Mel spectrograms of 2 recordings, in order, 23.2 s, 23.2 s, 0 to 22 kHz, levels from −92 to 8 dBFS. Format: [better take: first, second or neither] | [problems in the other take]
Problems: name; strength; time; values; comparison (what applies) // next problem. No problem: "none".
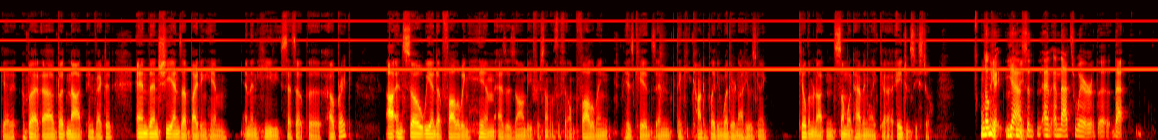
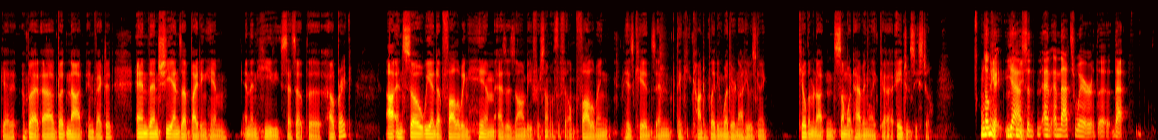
second | high-pitched whine; loud; throughout; 3 kHz, 9 dB below the speech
